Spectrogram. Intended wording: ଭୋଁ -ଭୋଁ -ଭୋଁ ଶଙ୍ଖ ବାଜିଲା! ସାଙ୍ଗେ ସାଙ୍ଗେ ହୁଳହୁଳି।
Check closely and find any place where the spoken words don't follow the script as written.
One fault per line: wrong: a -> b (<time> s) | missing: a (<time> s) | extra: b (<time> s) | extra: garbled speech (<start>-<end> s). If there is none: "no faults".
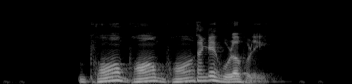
missing: ଶଙ୍ଖ ବାଜିଲା ସାଙ୍ଗେ (1.8 s)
